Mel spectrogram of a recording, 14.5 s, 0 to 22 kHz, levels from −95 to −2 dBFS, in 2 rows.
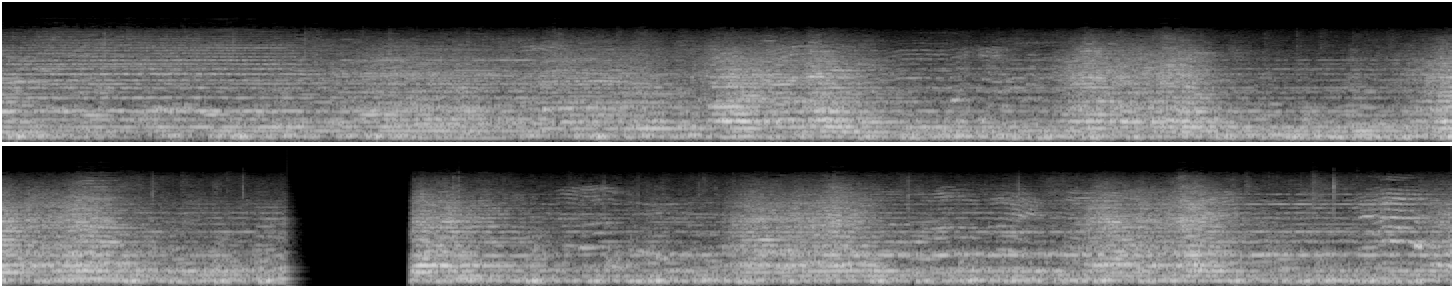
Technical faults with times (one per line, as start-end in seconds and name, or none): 8.67-9.33 long network dropout
9.99-10.37 jitter buffer speed-up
